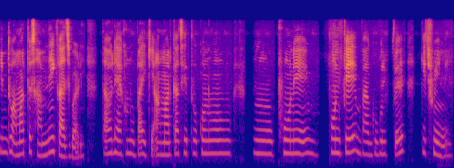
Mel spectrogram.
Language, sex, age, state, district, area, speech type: Bengali, female, 18-30, West Bengal, Jalpaiguri, rural, spontaneous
